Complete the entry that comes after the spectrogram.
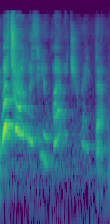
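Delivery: the angry mama-bear yell she held back; mock angry yell. Angry mother yelling at her son, a mock furious yell. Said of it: "I wanted to scream and yell".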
